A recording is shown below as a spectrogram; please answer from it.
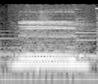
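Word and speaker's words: เงิน: Dibacanya ngen, ngen.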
